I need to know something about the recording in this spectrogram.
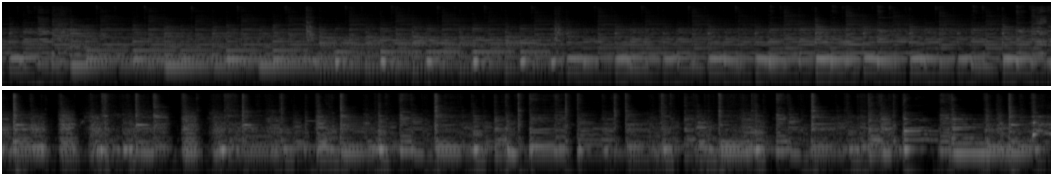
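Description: Solo acoustic guitar played live: ringing picked chords that change every few seconds, then from about halfway through, faster rhythmic strumming with sharp percussive strokes.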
